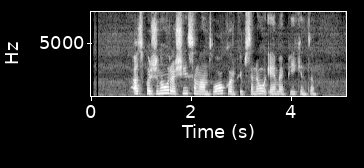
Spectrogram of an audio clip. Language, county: Lithuanian, Šiauliai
